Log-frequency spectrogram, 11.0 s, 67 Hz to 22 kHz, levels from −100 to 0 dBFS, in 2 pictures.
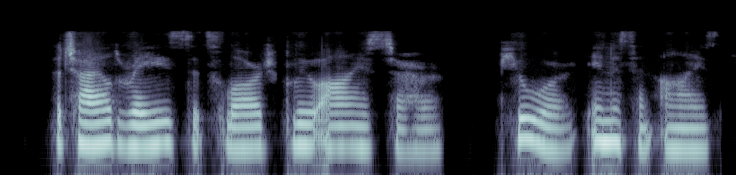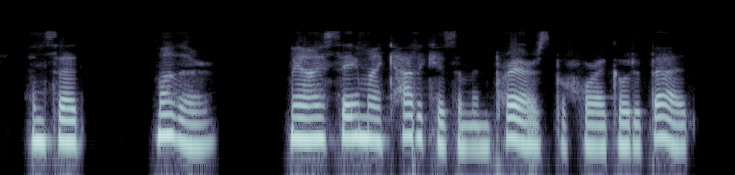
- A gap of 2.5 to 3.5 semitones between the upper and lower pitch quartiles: Yes, average, 3.2 semitones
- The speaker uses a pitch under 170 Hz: No, medium, 185 Hz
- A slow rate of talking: No, average, 145 wpm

